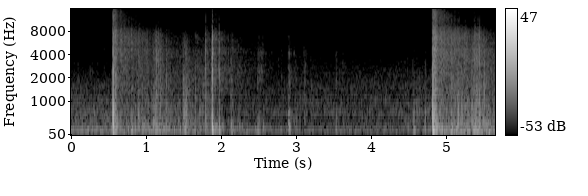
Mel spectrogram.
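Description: Fireworks going off: a loud bang about half a second in, a sharp report near two seconds, and another loud bang near the end, with scattered smaller pops and crackles between.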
